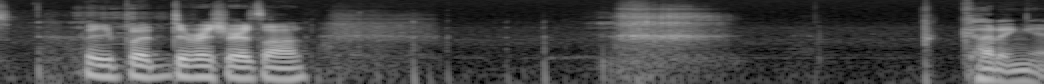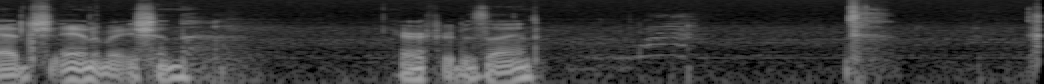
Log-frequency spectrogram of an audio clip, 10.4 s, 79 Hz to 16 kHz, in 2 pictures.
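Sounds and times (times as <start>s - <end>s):
speech: 0.4s - 1.9s, 3.1s - 3.4s, 4.9s - 6.4s, 7.2s - 8.0s
cat meowing loudly: 8.4s - 8.8s.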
